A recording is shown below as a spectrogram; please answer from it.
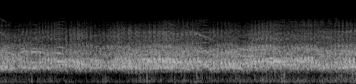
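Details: Large flock of lesser sandhill cranes at Merced National Wildlife Refuge, early morning on February 6, 2023, producing a continuous, evenly loud murmur of overlapping purring and trumpeting calls.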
